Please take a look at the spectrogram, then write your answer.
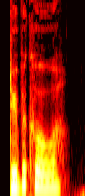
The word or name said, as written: dyppekoger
